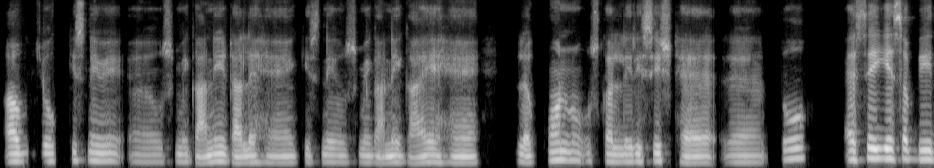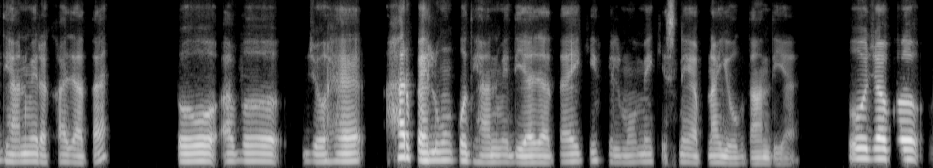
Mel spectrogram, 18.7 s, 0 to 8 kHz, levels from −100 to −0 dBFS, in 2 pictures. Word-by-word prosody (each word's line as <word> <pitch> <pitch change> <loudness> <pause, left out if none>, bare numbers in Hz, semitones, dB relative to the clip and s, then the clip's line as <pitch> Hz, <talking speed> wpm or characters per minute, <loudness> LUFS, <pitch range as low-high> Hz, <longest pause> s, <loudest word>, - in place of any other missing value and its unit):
अब 130 +1 +2
जो 135 -1 -2 0.2
किसने 140 -2 -3
अ, 125 - -21
उसमें 120 +1 -9
गाने 120 +5 +1
डाले 110 +2 +2
हैं, 110 0 -4
किसने 120 +1 -8
उसमें 115 0 -6
गाने 110 +1 -1
गाए 110 +3 -2
हैं, 110 -2 -1
मतलब 115 +1 -6
कौन 155 0 +2
उसका 135 -2 -5
लिरिसिस्ट 125 +1 -1
है 110 0 +1 0.2
है, 115 0 -6 0.2
तो 175 +3 -1 0.4
ऐसे 160 +3 +5
ये 175 0 +8
सब 170 0 +4
भी 160 0 +4
ध्यान 130 -1 -1
में 135 0 +1
रखा 125 +1 -5
जाता 115 -3 -4
है। - - -5 0.7
तो 135 +1 +5
अब 135 +1 -5 0.7
जो 130 0 0
है 135 +1 +2 0.4
हर 205 -1 +8
पहलुओं 150 -3 +3
को 150 -1 0
ध्यान 120 -3 -4
में 120 -1 -6
दिया 115 -1 +2
जाता 115 +2 -3
है 130 +1 -1
कि 145 +1 -11
फ़िल्मों 120 -5 -10
में 130 +1 -7
किसने 125 -1 -7
अपना 110 +1 -4
योगदान 100 -3 -3
दिया। 90 0 -14 0.6
तो 185 0 +6
जब 175 0 +8 0.2
अ, 170 -1 +9
125 Hz, 165 wpm, -23 LUFS, 115-140 Hz, 0.7 s, अ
